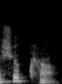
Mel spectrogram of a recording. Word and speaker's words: সূক্ষ্ম: এখানে ধরো এই কবিতায় একটা শব্দ আছে সূক্ষ্ম, হ্যাঁ এটার উচ্চারণটা আসলে সূক্ষ্ম, একটু অনুনাসিক বা একটু নাক আসবে।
